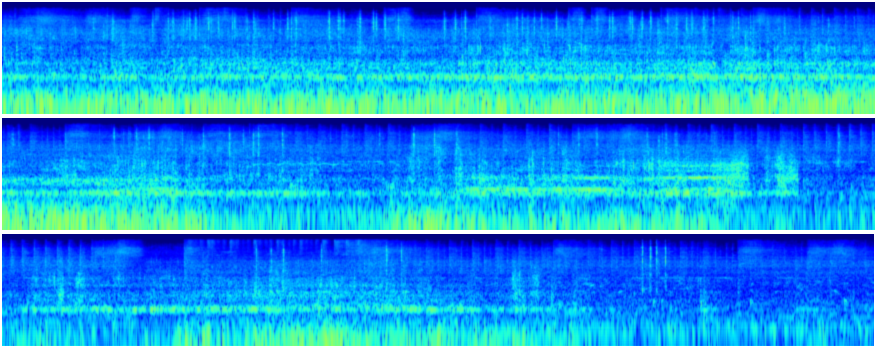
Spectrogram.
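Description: Mountain bike rolling down a dirt singletrack: steady wind rumble on the camera microphone and tyre and trail noise, with music playing over it. The rumble eases a little about two-thirds of the way through.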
